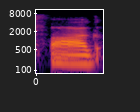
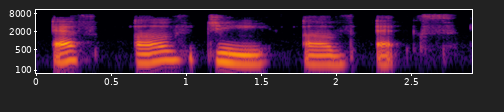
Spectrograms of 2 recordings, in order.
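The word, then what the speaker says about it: f∘g(x): Do not call this fog. Oh my gosh, that's so annoying. It is pronounced f of g of x.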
